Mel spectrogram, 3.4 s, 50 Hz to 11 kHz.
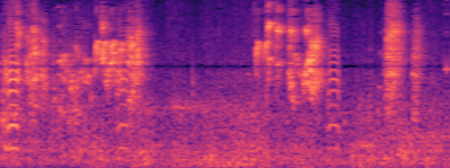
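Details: Budgerigar calls from 9 February 2024: short bursts of scratchy, high chirping and squawks separated by quieter gaps.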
